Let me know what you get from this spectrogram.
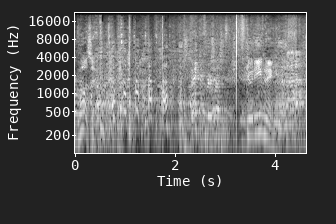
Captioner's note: audience laughs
